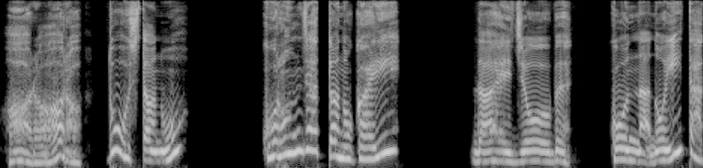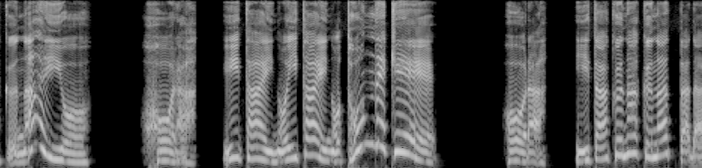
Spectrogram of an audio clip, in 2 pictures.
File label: voice sample, Old Lady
